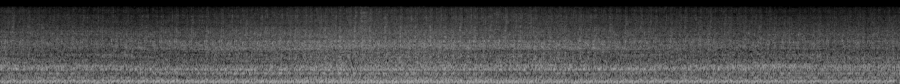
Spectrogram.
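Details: Idling engine with a steady knock of roughly three per second over the rumble; the banging's cause is unknown.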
